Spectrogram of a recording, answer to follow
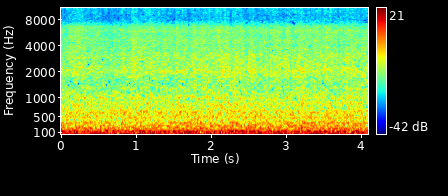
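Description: Inside a big truck's cab on the highway in heavy rain: a steady low rumble of engine and road with an even hiss of rain and wet tyres.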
